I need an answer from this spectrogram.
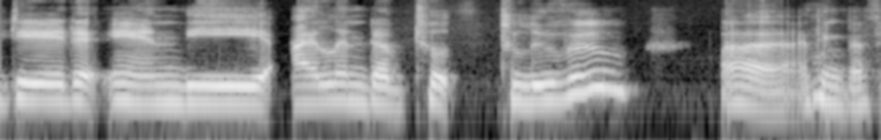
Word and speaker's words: Tuvalu: They did in the island of Tuvalu. I think that's how you say it. Tuvalu. That's it. Tuvalu.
